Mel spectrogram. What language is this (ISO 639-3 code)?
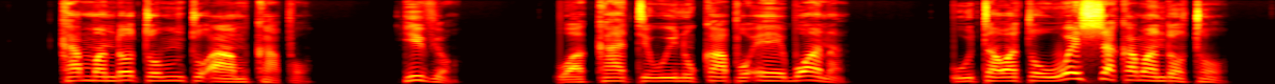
swa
